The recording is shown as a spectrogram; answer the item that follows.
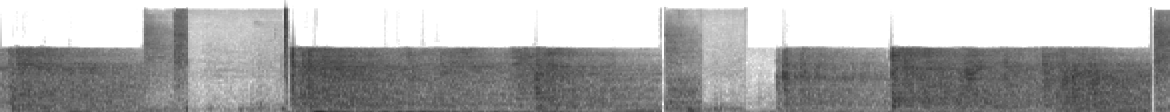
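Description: Loud, rough hall noise from longsword sparring in a gymnasium, with a few sharp clacks like blades striking. The sound cuts out abruptly twice.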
